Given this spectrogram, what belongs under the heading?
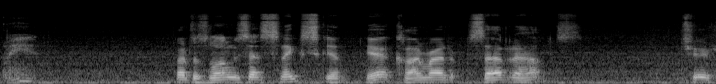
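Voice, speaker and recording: A man's voice: lowish voice, little pitch movement, takes it slowly, long pauses, slight background noise. A man chatting casually on a livestream, telling a rambling, profane story. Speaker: livestream host.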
